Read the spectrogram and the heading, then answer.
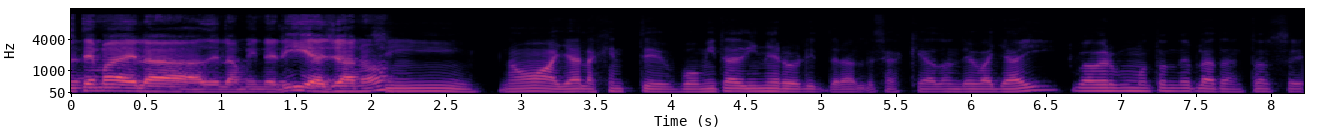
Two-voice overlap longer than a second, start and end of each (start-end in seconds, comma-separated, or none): none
